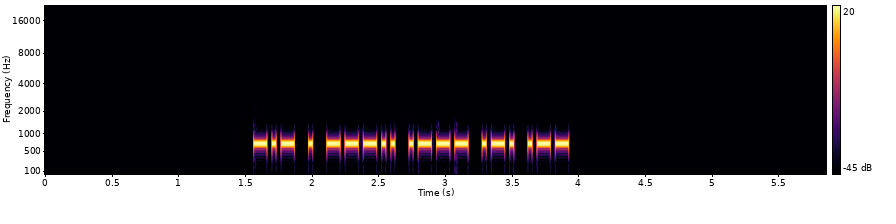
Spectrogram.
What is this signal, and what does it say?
Morse code, heard as a keyed tone, about 36 wpm, 700 Hz. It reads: KE8JRW
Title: USA Call Signs - 6 Characters - 35wpm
